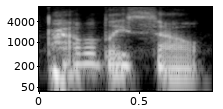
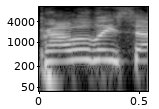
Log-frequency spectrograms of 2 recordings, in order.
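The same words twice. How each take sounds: First: It sounds low, calm and empathetic. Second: It sounds dismissive and sarcastic. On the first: The speaker is soaking up the emotion with empathy. The speaker calls it right. "But if I can be like, oh" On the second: The speaker doesn't mean any of it. The speaker calls it wrong. "Because I could also say, well"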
